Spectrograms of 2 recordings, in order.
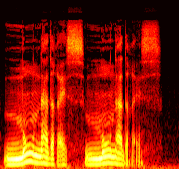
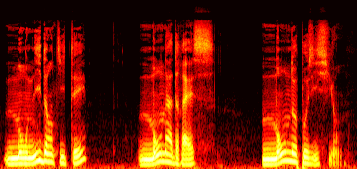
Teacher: you can hear now this little link, so you've got to pronounce this N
